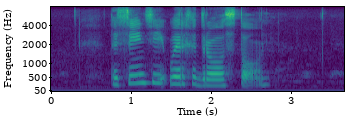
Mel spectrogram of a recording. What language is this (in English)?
Afrikaans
